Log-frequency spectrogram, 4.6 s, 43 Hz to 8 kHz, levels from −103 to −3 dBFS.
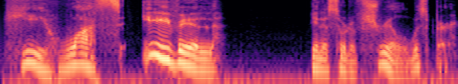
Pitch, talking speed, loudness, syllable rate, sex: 130 Hz, 120 wpm, -19 LUFS, 3.3 syllables/s, male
